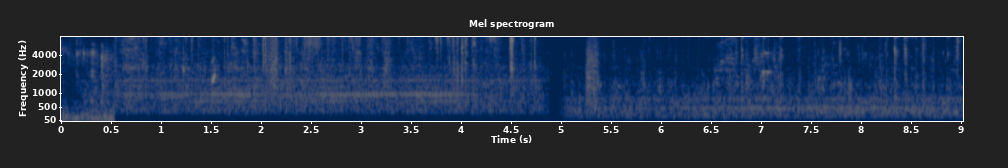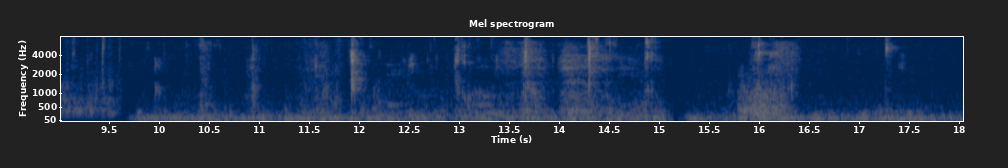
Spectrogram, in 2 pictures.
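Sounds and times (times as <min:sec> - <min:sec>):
wet chewing mouth clicks: 0:07.7 - 0:15.1.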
